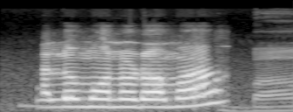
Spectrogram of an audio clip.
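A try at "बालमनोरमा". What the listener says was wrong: বাল উচ্চারণটা হবে বাল মনোরমা। বাল মনোরমা। বাল মনোরমা। ওখানে একটা অকার আছে, ওই অকারটা উচ্চারণ করতে হবে। বাল মনোরমা।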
